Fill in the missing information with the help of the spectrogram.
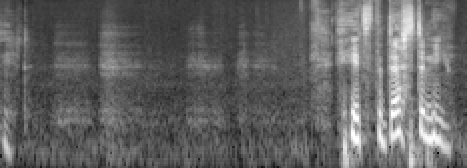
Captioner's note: soft breathing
